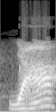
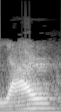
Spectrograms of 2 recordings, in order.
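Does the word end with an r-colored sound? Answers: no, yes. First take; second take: no; yes. First: The word ends without an r-colored sound. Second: The word ends with an r-colored sound. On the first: This is the ordinary everyday reading. "一般的呢，你就读牙" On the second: This is the reading used when reading texts aloud. "读书的时候...就牙儿麻儿"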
